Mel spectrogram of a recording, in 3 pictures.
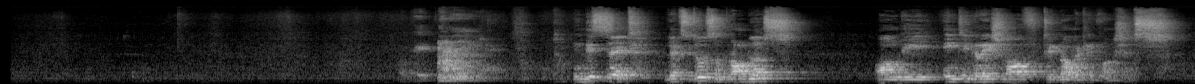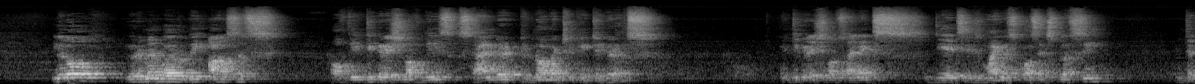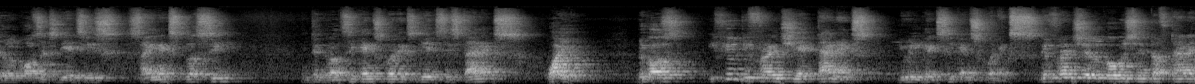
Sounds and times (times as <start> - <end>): Speech: 4.0 - 8.2, 8.8 - 18.7, 19.3 - 35.8.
